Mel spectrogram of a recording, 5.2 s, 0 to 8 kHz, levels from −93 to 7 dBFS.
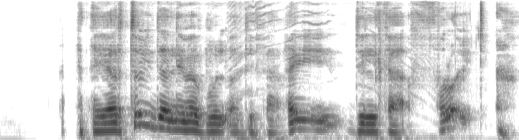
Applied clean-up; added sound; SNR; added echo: neural mask model DeepFilterNet 3.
